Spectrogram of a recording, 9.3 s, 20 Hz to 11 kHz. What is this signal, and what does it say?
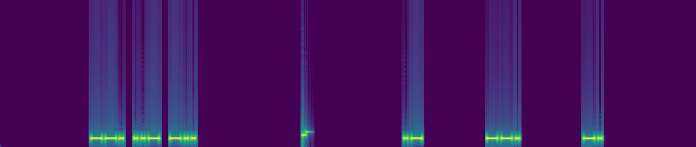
Morse code, heard as a keyed tone, about 25 wpm, spaced as for 13 wpm, 700 Hz. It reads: GUD AGN
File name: Top 20 QSO Elements - 6x Character Spacing - 25wpm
